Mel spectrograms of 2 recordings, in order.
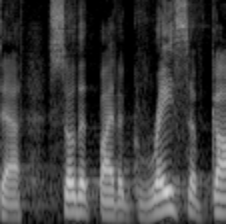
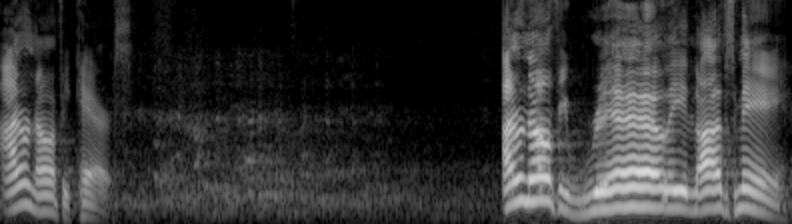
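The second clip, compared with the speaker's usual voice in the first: self-mocking put-on doubt, slow and raised voice; 4 semitones higher, 6 dB louder than usual. Addressing listeners, acting out their doubt while mocking himself. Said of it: "I'm mocking myself".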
